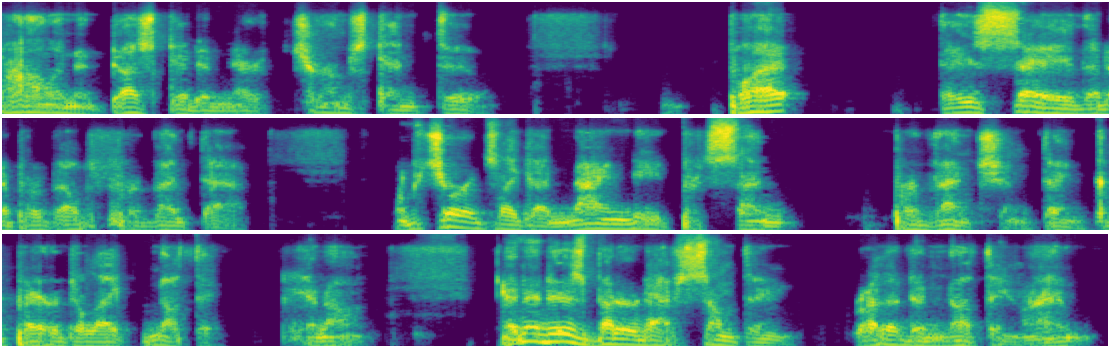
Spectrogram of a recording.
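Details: Tracheoesophageal (alaryngeal) voice in an adult man about two years after total laryngectomy for head and neck cancer, speaking via tracheoesophageal puncture by finger-occluding his stoma/HME.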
